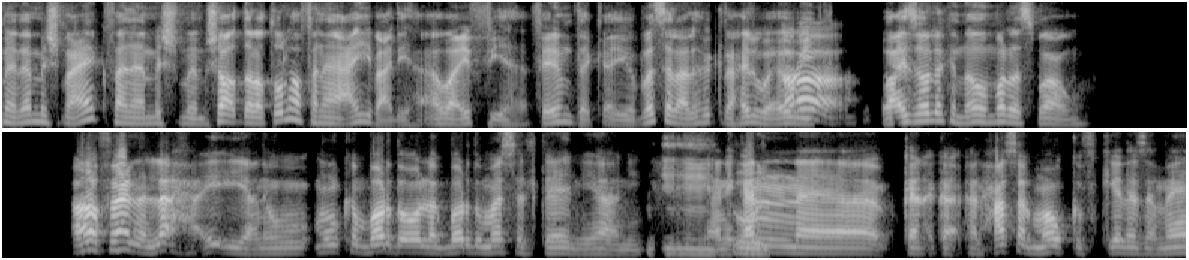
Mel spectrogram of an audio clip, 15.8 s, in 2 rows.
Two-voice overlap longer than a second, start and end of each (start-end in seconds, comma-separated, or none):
none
